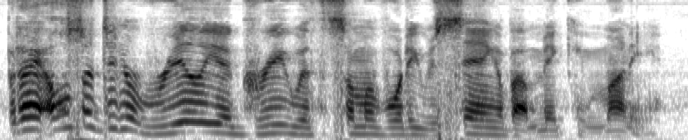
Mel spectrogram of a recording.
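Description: A woman's voice: sits low, big pitch swings, quick pace, sharp tone, rough recording. A woman narrating a teenage boy's first-person story as an audiobook, in a casual, filler-filled, indignant manner. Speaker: audiobook reader.

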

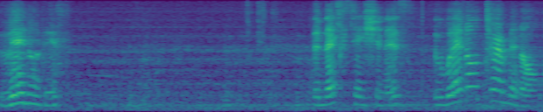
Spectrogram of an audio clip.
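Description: A woman reading a scripted train announcement in a formal, measured way, as an onboard announcer. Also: expressive. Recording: distant train speaker over loud rumble. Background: train running noise.

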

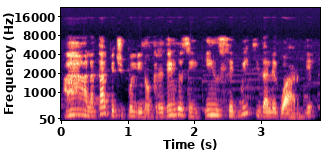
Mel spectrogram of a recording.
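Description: A woman reading a children's novel aloud for schoolchildren, in an expressive storytelling style. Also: low-pitched, normal speed, muffled recording, faint music behind. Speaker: audiobook reader for schoolchildren. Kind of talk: storybook narration.

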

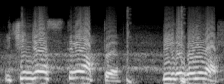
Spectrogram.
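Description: A man calling an online football game play by play, firing off player names and bursting out in excitement at the goals. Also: extremely high pitch, fast talker, a faint crowd, slight background noise, rough recording. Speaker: play-by-play commentator. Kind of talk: live esports play-by-play commentary.

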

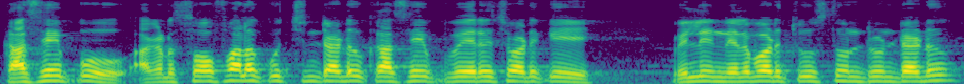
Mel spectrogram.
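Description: A man's voice: on the high side, steady tone, a little fast. A man narrating news footage as a voice-over, pointing viewers to the scenes shown and repeating names as he goes.

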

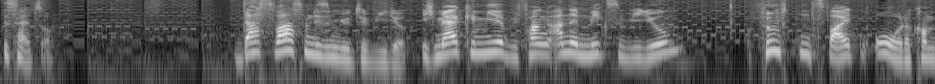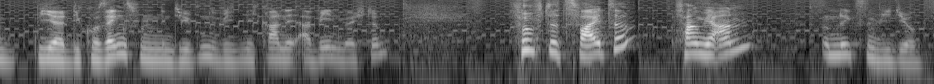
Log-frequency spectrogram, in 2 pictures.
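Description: A man's voice: high voice, expressive, moderate pace, faint music behind. A man talking casually as a gaming YouTuber, reading out messages in an offhand, slangy way.

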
